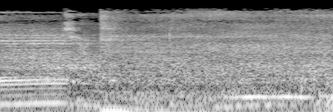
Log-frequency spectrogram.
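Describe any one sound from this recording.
A small car engine rumbles close by as the car drives slowly past.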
